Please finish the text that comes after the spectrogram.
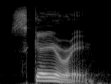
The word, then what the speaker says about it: scary: the first syllable and scary scary and frightening frightening in the first syllables and moving in the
